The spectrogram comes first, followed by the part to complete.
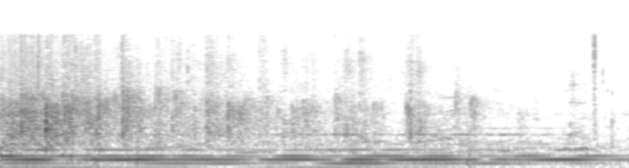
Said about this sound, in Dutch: Wonderful. Why don't we give the band a hand? Thanks, guys. Laten we de band een applaus geven.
